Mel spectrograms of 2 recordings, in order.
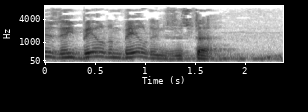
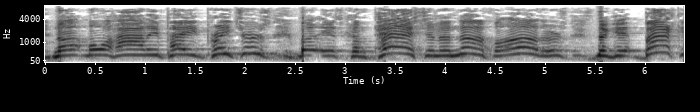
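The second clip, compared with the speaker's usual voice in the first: building revival sermon cadence; preaching; 5 semitones higher than usual. Acted. Preacher urging his congregation back to compassion. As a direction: preach it like a call to repentance.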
